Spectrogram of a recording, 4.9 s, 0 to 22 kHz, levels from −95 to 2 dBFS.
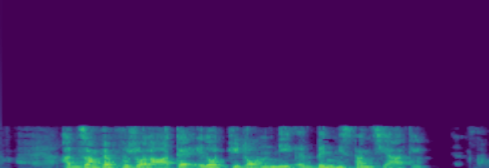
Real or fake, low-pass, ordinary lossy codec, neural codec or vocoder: real; 5.4 kHz; MP3, 32 kbps; none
